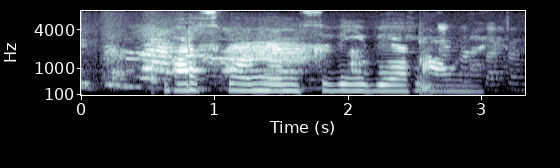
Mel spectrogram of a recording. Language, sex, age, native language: Icelandic, male, 10, Icelandic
